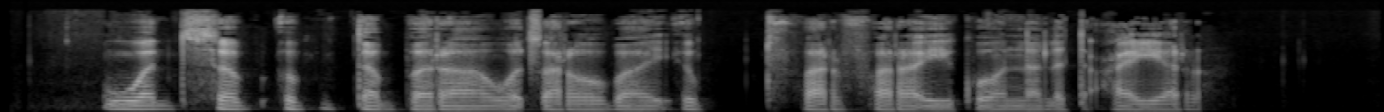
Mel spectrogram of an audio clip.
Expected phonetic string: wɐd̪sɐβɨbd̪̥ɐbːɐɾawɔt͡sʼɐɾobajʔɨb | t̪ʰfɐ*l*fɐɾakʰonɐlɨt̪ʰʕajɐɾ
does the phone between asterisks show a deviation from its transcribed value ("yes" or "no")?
yes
